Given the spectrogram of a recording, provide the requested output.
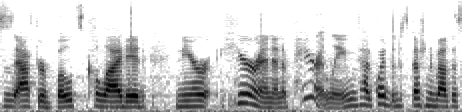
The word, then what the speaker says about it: Huron: wrong i've been saying here on my entire life but if you ask the locals you pronounce it herein so if you're hearing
